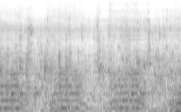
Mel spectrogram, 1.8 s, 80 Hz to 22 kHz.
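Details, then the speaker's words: Consul 12 kg washing machine brought in for a leak, draining test after repair with drain hose reconnected; steady rush and gurgle of water through the hose, no knocking or grinding, draining normally. "Tá OK tá indo tudo corretamente não tem nenhum problema tá tudo de bom"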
